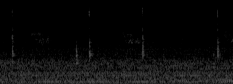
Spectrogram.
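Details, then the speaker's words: A&A Quikpure 3 ozone unit during rebuild, cover removed, four faint sharp clicks about a second apart over a quiet hum as the left-side safety switch button is pressed; switch working properly. "here for step three we're going to check the safe safety switch on the [Music] unit there's a little button on the left side of it here and as long as you hear it"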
